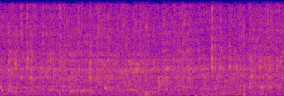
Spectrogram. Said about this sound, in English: This water feature on the lower portion has its own little waterfall fed with a different feed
